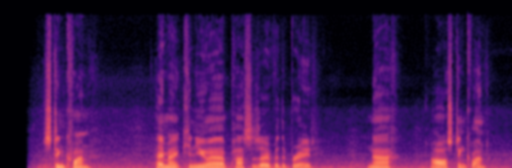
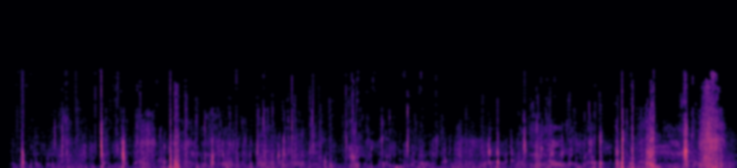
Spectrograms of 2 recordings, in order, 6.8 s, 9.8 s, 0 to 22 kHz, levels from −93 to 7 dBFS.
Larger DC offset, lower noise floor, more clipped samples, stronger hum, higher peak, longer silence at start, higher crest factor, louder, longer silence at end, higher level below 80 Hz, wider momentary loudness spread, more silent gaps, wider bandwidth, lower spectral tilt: neither; second, -39 dBFS vs -63 dBFS; neither; neither; first, 0 dBFS vs -8 dBFS; first, 0.5 s vs 0.25 s; second, 20 dB vs 38 dB; first, -19 LUFS vs -42 LUFS; about the same, 0.05 s vs 0.05 s; first, -42 dBFS vs -76 dBFS; about the same, 23 LU vs 22 LU; neither; first, over 20 kHz vs 13 kHz; first, -5.5 dB/octave vs -2.5 dB/octave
